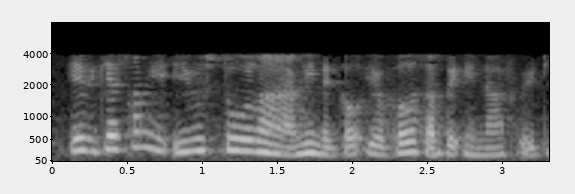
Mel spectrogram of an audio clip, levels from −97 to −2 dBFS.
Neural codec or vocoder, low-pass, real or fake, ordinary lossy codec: none; 7.2 kHz; real; AAC, 16 kbps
